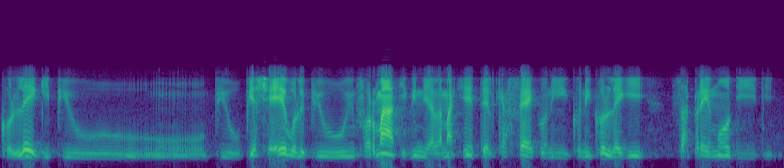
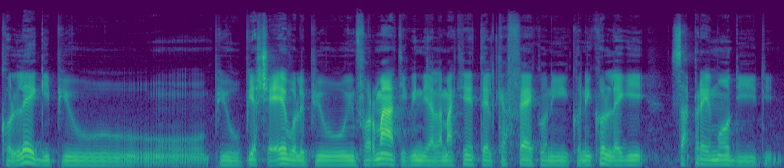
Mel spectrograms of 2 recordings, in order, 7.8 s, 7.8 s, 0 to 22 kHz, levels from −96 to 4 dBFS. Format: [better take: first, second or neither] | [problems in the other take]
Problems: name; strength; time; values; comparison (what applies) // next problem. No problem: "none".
second | phone-call audio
